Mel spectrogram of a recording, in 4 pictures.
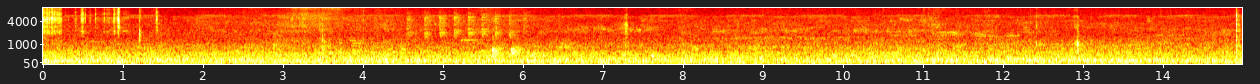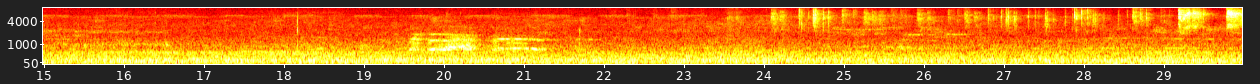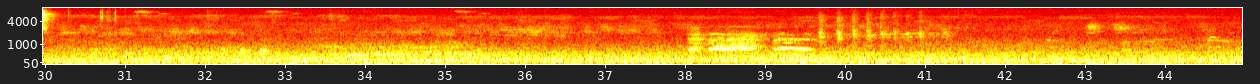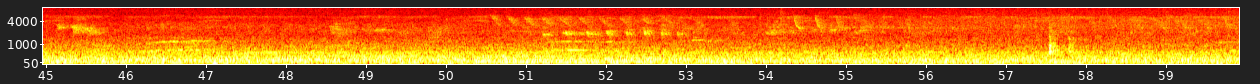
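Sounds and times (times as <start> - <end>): low background noise: 0.0 - 59.9
outdoor background noise: 0.0 - 59.9
small birds chirping: 20.8 - 37.4.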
